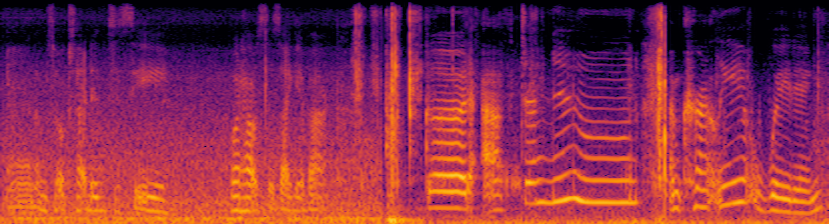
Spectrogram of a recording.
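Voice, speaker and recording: A woman's voice: mid-range voice, gravelly. A young college woman talks to her vlog in a bubbly, chatty sorority-girl style. Her delivery is casual and girly. The audio is slightly muffled, with some noise around her. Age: young adult. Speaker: student vlogger going through sorority recruitment. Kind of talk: casual video diary.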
